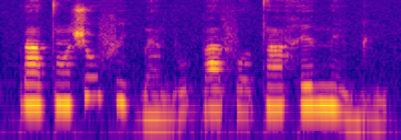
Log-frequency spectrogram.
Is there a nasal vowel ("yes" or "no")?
yes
